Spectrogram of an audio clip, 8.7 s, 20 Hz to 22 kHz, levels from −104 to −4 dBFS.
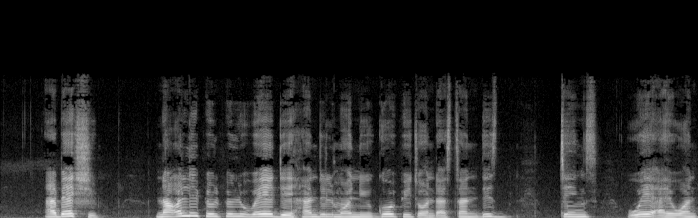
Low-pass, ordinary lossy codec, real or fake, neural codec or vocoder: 14.4 kHz; MP3, 96 kbps; real; none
